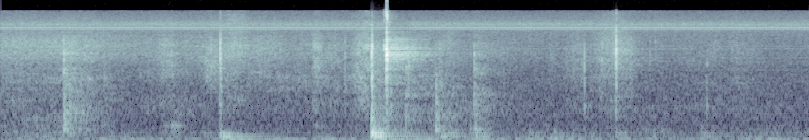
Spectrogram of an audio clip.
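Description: Calculator keys click as they are pressed.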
